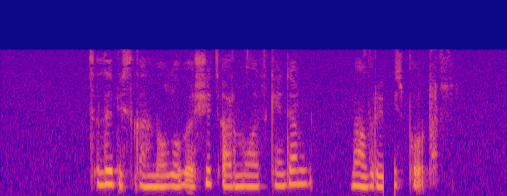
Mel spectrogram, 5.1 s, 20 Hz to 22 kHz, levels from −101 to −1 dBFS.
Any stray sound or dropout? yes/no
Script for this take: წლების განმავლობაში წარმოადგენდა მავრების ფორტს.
yes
